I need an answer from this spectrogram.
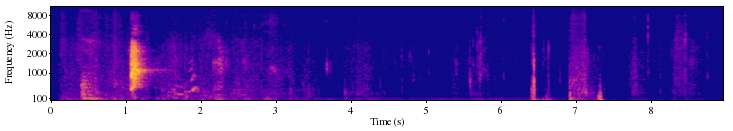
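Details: Husky puppy indoors pestering an older dog and biting its owner when scolded; one sharp, loud yelping bark with a falling tonal tail, followed by scattered soft rustles, thumps and a woman's voice.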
